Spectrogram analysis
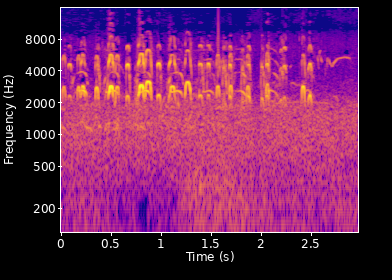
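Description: Oystercatchers give loud, shrill piping notes in a fast, uneven series, several calls overlapping, over a soft steady background hiss.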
